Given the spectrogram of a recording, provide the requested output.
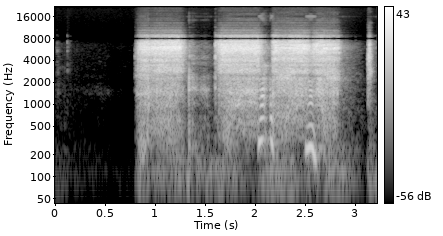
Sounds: Sniff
